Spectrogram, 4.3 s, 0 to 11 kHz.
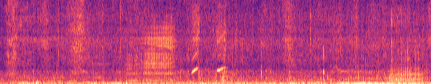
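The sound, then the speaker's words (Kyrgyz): Sheep bleating in a flock of about 500 grazing on mountain pasture. A few scattered bleats sound over a steady noisy background, with a longer, lower bleat toward the end. “Бияк койлорум меники. Азыр канча коюңуз бар? 500 баш бар.”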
